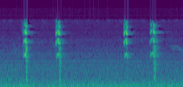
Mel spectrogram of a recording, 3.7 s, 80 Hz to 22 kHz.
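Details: Nest-site peregrine falcon, Harrisburg, Pennsylvania, late November 2020: four short, rasping chip calls in two loose pairs about half a second apart. A quiet stretch in the middle and a faint low hum behind.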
